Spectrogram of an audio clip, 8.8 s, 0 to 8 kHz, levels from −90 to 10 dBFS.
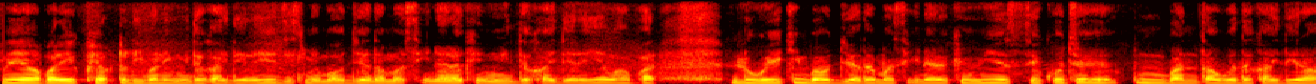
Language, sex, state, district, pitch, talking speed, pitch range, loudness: Hindi, male, Chhattisgarh, Korba, 150 Hz, 255 wpm, 140-155 Hz, -22 LUFS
